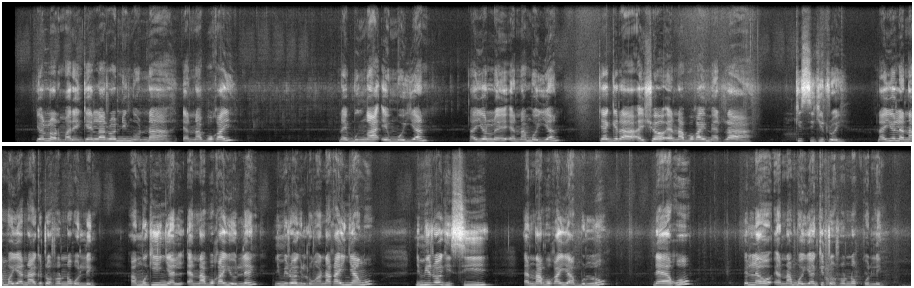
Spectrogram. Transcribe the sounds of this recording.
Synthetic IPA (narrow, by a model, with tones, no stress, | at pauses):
jɔ˦lɔ˨rma˨ɾe˨ŋke˦la˦ɾo˦ni˦ŋo˨na˦e˨na˦pʊ˦ka˦i˦ | na˨i˨ɓu˨ŋa˦ʔe˨mo˨ja˦nː | a˨jo˦lɔ˨ɛ˨na˦mo˨ja˦n | kɛ˦ɡɪ˦ɾaː˨i˨ʃo˦ɛ˨na˦pʊ˦ka˦jmɛ˨ta˦ | ki˦si˨ki˦to˨j | na˨˦jo˦lɛ˨na˦mo˨ja˦na˨kɪ˦tɔ˨ɾɔ˦no˦ko˨le˨ŋ | a˨mu˦k̬i˦ɲɛ˨lɛ˨na˦pʊ˦ka˦jo˨le˦ŋ | ni˦mi˦ɾo˦ki˨ltu˨ŋa˨na˦ka˦i˦ɲa˦ŋu˦ | ni˦mi˦ɾo˦k̬i˨si˨˦ | ɛ˨na˦pʊ˨ka˦ja˨ɓʊ˨lʊ˦ | nɛ˦kʊ˦ | ɪ˦lɛ˦ɔ˨ʔɛ˨na˦mo˨ja˦nkɪ˦tɔ˨rɔ˦no˦kːo˨le˨ŋ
